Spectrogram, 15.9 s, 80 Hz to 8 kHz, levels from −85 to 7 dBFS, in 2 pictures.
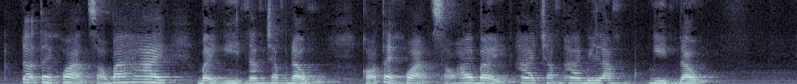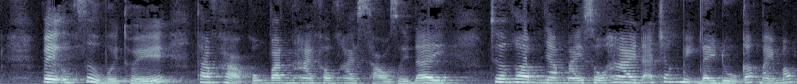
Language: Vietnamese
